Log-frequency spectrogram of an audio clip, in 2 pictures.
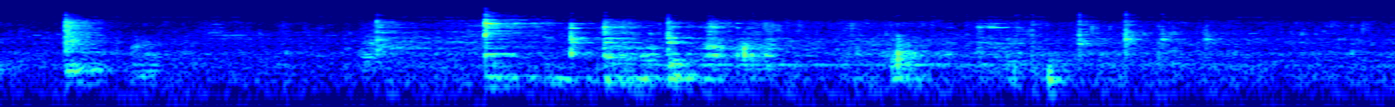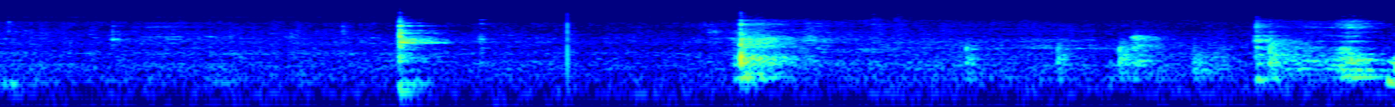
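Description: Cooked meat lifted out of thick spice masala in a pot for Old Dhaka tehari, with scattered clinks and scrapes of a metal spoon against the pot and soft wet stirring sounds, no talking.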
